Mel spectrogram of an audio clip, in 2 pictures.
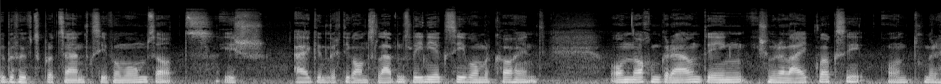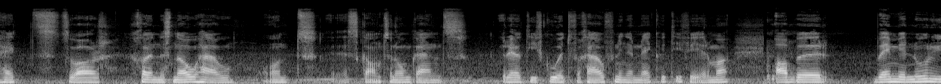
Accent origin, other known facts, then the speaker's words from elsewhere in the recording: Switzerland; als Schweizer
